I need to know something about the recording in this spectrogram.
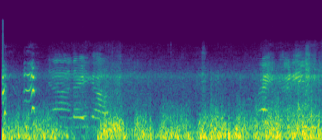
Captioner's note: laughs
